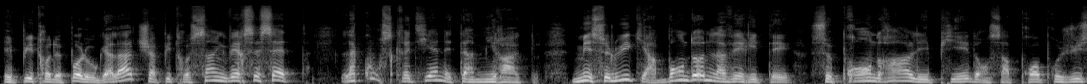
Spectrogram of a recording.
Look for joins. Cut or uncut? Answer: uncut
